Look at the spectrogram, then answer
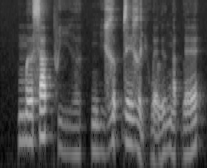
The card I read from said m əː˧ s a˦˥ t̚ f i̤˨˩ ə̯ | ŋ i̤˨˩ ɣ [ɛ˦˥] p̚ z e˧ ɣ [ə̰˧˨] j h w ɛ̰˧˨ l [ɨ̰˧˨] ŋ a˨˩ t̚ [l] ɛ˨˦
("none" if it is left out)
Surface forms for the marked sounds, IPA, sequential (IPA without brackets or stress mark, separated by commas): ə˦˥, ə̰˧˨, ɨ˨˦, l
